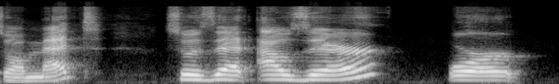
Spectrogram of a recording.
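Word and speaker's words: Ouimet: Now, see, if I have family members that are called, their last name is Omet, O-U-I-M-E-T, so it's Omet.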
